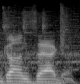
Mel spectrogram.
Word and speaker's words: Gonzaga: Women's Hoops hosts number 18 Gonzaga. That's how you say it, by the way. – Mm-hmm. – It's not any other way.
